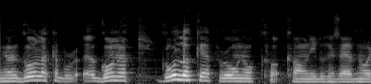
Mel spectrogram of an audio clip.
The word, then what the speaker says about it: Roanoke: Roanoke. Okay. That's how it's pronounced.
